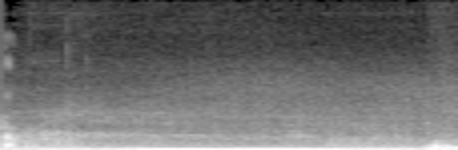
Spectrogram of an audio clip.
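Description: Honda Hornet motorcycle engine running at a steady, even speed as the bike cruises.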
